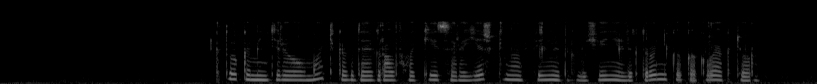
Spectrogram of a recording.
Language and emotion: Russian, neutral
